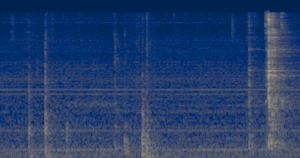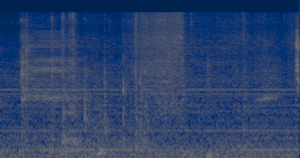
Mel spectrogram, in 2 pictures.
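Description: A few soft clicks and taps of a plastic measuring spoon and a cream carton being handled, the sharpest about two and a half seconds in, over a faint steady hum.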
